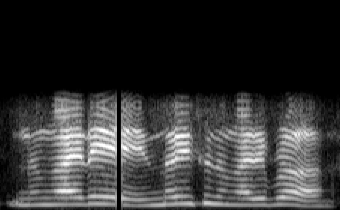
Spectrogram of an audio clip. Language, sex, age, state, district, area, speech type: Manipuri, female, 30-45, Manipur, Senapati, rural, conversation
